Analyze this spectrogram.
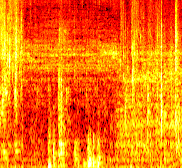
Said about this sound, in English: Let's wash my hands so that I can turn the recording off.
